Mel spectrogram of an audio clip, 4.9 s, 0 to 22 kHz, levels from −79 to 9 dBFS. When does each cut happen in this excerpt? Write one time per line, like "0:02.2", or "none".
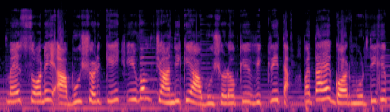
0:01.5
0:03.7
